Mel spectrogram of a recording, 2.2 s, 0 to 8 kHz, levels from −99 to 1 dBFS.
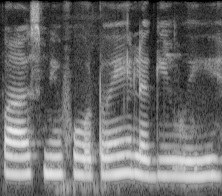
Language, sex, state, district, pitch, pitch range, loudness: Hindi, female, Chandigarh, Chandigarh, 225 Hz, 210-230 Hz, -15 LUFS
